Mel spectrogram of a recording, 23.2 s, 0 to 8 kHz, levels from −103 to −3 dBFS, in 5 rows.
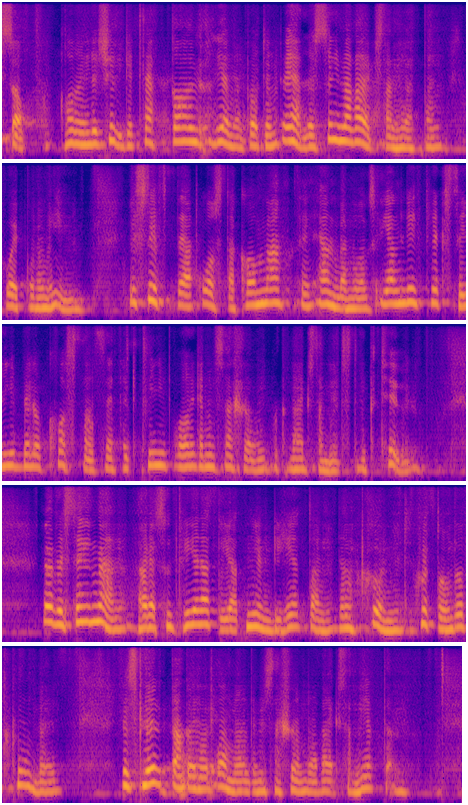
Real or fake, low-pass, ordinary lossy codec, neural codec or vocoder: fake; none; none; codec, 16 kHz, 1 kbps, FreqCodec, smaller model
